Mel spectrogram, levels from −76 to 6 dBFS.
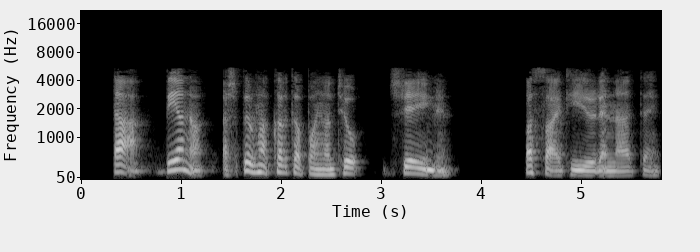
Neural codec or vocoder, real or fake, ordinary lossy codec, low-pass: codec, 16 kHz, 0.5 kbps, FunCodec, trained on LibriTTS, 25 frames a second; fake; MP3, 32 kbps; 5.4 kHz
